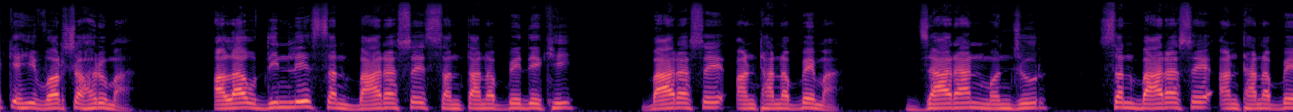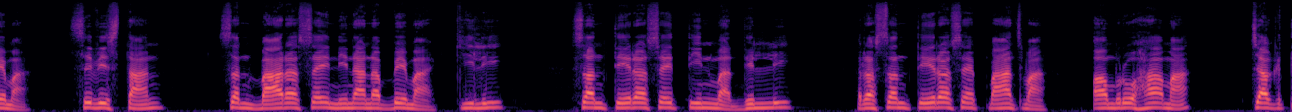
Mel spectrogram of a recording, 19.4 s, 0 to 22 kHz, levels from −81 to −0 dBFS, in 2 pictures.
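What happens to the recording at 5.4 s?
Nothing goes wrong at 5.4 s: the speech carries on intact through that moment, with no dropout, click, distortion or other fault to be heard.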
